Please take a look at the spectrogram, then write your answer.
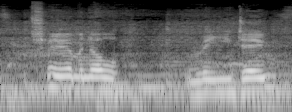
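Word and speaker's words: Terminal Redux: fantastic fantastic band vector terminal redo that's how you say it um thank you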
